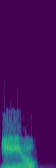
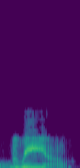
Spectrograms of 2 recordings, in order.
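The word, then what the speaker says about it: griot: You now there's a, and I'd never had seen this term before, and I don't know if I'm pronouncing it correctly, but is it Gio? – Grio. – And yeah, as it's like kind of like a French pronunciation.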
